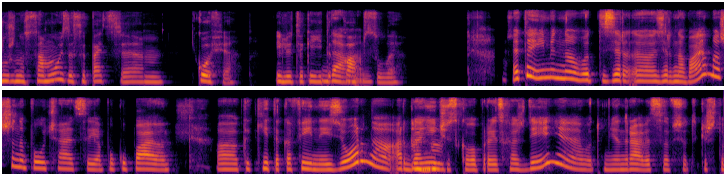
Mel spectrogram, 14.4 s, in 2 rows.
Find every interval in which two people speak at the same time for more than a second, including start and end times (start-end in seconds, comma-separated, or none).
none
